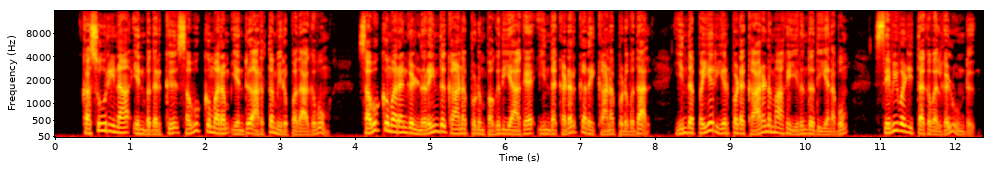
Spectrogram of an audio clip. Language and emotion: Tamil, neutral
